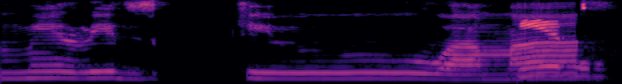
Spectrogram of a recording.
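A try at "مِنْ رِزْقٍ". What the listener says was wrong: Mirizqiu, tasdid ra mirizqiu.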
